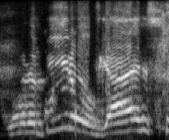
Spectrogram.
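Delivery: high excited call to the group. Acted. Spotting [name] on stream.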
